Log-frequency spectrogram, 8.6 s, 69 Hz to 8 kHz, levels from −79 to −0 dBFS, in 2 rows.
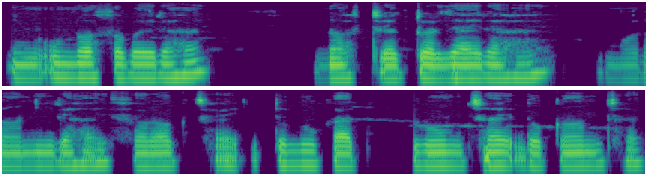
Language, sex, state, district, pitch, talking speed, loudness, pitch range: Maithili, male, Bihar, Samastipur, 115 Hz, 140 wpm, -22 LUFS, 115-120 Hz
